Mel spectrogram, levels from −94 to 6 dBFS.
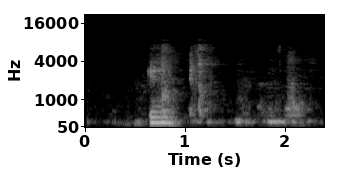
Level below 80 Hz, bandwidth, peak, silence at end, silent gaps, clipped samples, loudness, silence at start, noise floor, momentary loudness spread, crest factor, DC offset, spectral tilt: -78 dBFS; 7.6 kHz; -16 dBFS; 0.1 s; none; under 0.1%; -36 LUFS; 0.5 s; -63 dBFS; 17 LU; 20 dB; under 0.1%; -7 dB/octave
